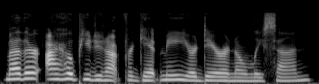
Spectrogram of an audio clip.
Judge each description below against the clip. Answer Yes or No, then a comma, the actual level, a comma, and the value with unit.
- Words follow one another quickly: Yes, fast, 245 wpm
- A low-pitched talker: No, high, 200 Hz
